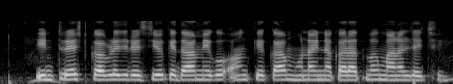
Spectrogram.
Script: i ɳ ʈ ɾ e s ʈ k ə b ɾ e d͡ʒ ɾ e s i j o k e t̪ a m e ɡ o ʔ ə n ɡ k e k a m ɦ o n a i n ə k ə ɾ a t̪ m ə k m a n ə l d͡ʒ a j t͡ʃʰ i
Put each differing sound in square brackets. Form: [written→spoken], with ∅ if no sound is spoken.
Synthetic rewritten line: i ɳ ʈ ɾ e s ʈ k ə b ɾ e d͡ʒ ɾ e s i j o k e [t̪→d̪] a m e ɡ o ʔ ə [n→ŋ] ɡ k e k a m ɦ o n a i n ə k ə ɾ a t̪ m ə k m a n ə l d͡ʒ a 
